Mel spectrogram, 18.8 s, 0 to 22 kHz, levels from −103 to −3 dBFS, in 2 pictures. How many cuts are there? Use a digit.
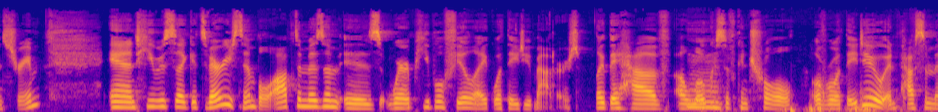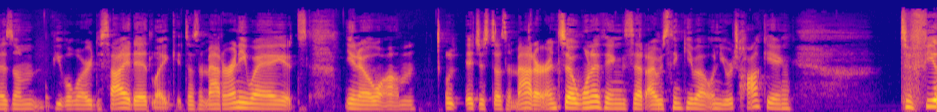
0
